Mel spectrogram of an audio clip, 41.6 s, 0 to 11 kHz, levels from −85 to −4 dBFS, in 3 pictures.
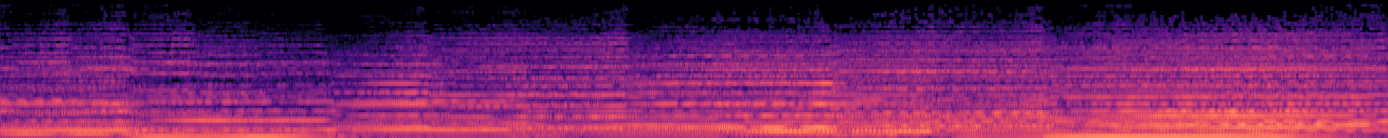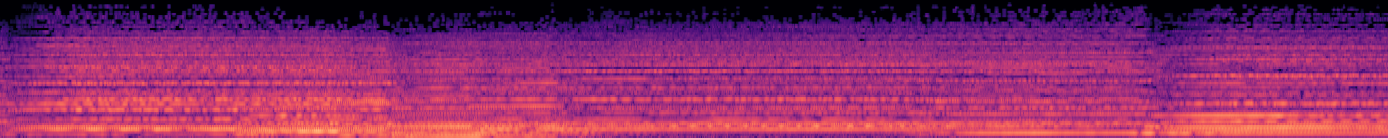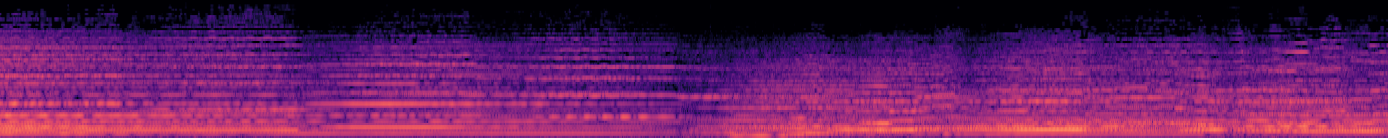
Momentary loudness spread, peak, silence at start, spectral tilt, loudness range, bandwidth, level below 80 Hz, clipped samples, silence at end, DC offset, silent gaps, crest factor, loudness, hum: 11 LU; -12 dBFS; 0 s; -6.5 dB/octave; 10 LU; 9.8 kHz; -40 dBFS; under 0.1%; 0 s; under 0.1%; none; 16 dB; -29 LUFS; none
